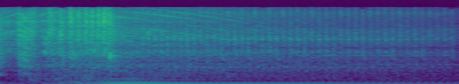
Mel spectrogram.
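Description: Car engine start, likely a sound effect: the engine catches with a low rumble about half a second in, then idles with an even pulse while fading out.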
